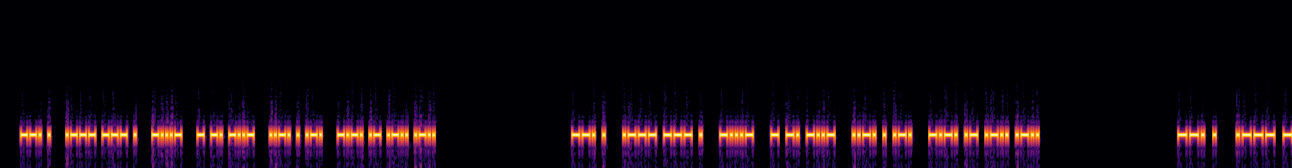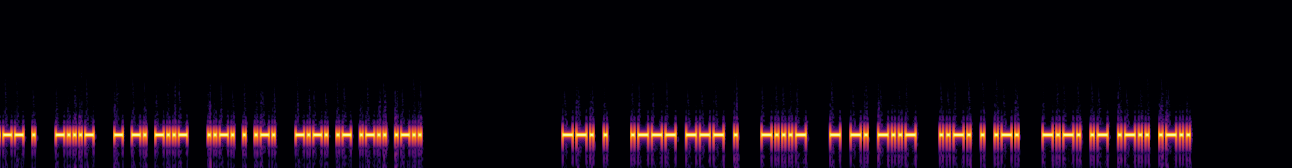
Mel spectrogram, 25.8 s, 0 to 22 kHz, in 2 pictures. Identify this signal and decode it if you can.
Morse code, heard as a keyed tone, about 45 wpm, 700 Hz. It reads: GE JOE <BT> TNX FER CALL GE JOE <BT> TNX FER CALL GE JOE <BT> TNX FER CALL GE JOE <BT> TNX FER CALL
